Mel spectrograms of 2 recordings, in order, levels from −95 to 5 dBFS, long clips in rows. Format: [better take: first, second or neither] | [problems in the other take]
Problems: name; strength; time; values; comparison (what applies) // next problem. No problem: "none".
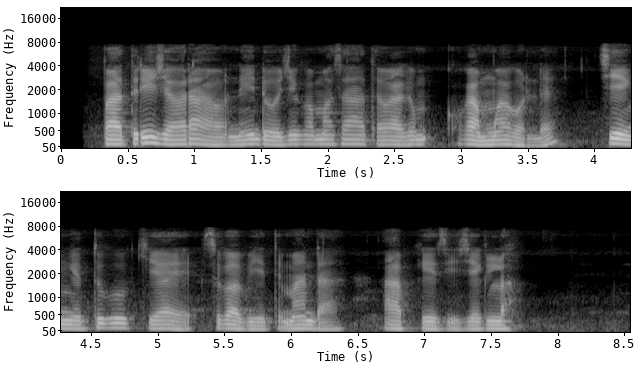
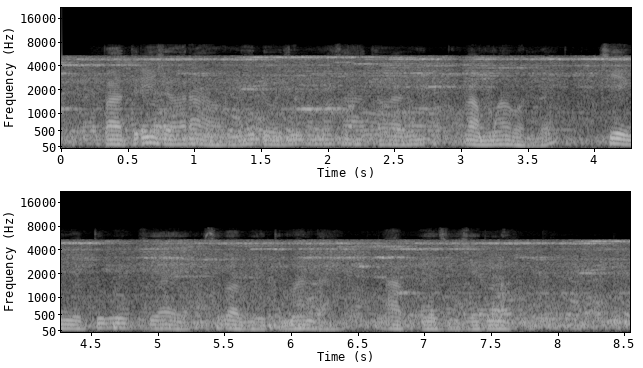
first | background sound (Subway, metro, underground); 1 dB above the speech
